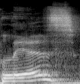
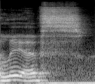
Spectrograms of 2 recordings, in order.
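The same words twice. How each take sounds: First: The word ends with a buzzing Z sound. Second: The word ends with a hissing S sound. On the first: The speaker calls it right. "You hear the Z sound?" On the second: The speaker calls it wrong. "it's not lives"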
